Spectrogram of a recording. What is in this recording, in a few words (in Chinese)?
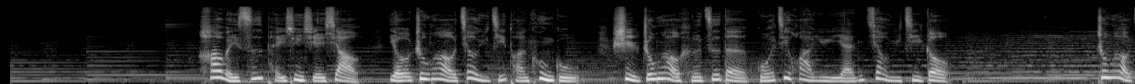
女 培训学校宣传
